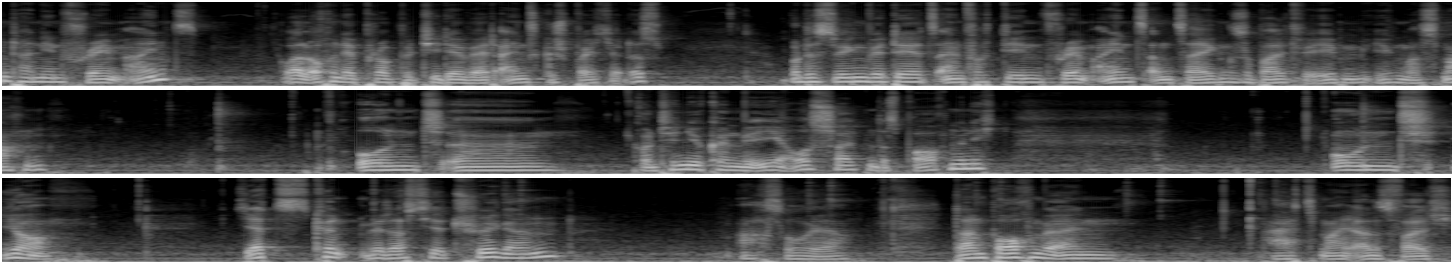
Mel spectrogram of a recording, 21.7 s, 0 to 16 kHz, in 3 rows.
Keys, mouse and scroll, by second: 7.0-8.5 middle drag.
